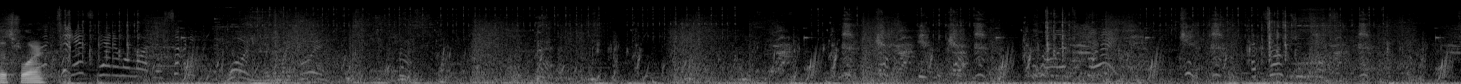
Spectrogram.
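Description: Magical battle effects whoosh and crackle.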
